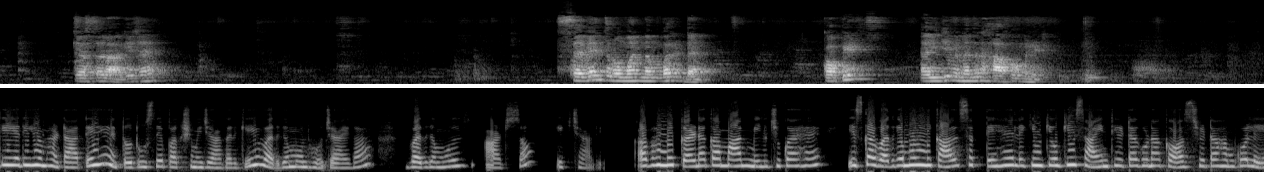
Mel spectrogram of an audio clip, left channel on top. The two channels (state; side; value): different; both; correlation 0.00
